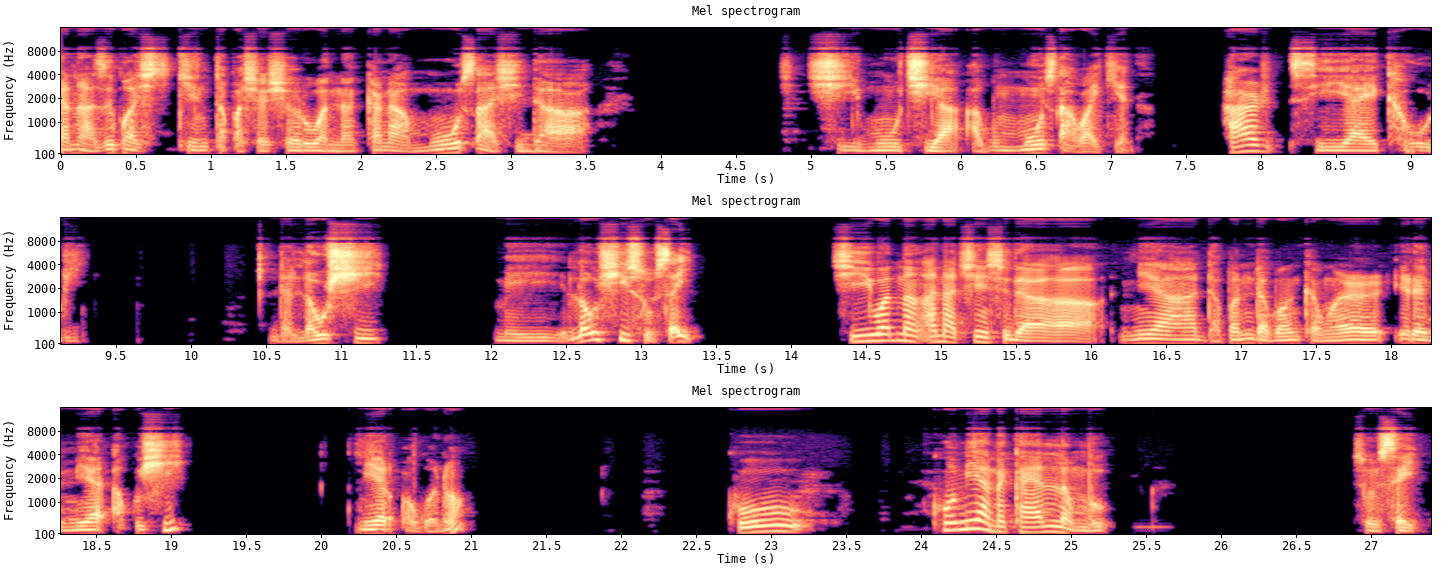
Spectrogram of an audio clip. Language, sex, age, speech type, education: Hausa, male, 15-29, spontaneous, primary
